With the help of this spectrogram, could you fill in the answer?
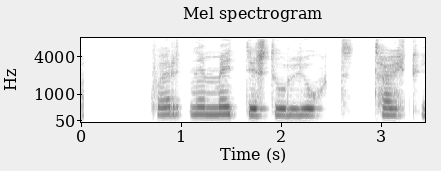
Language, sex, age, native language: Icelandic, male, 10, Icelandic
